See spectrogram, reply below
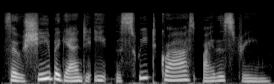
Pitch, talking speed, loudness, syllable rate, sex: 185 Hz, 240 wpm, -18 LUFS, 4.5 syllables/s, female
